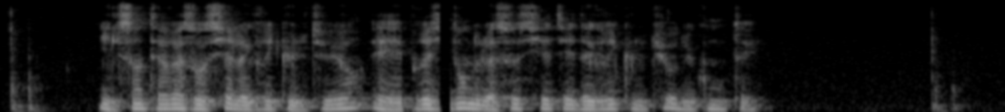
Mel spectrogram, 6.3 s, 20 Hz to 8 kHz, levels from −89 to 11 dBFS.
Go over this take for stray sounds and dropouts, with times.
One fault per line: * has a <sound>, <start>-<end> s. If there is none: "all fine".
* has a dropout, 2.7-2.8 s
